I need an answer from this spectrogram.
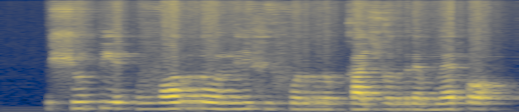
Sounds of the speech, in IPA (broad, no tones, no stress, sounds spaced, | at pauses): ʃ ɯ pʲ e | v ɔ r o n i fʲ ɔ̤ f o r o k a ç o r ɛ b ɛ ɠ ɔ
